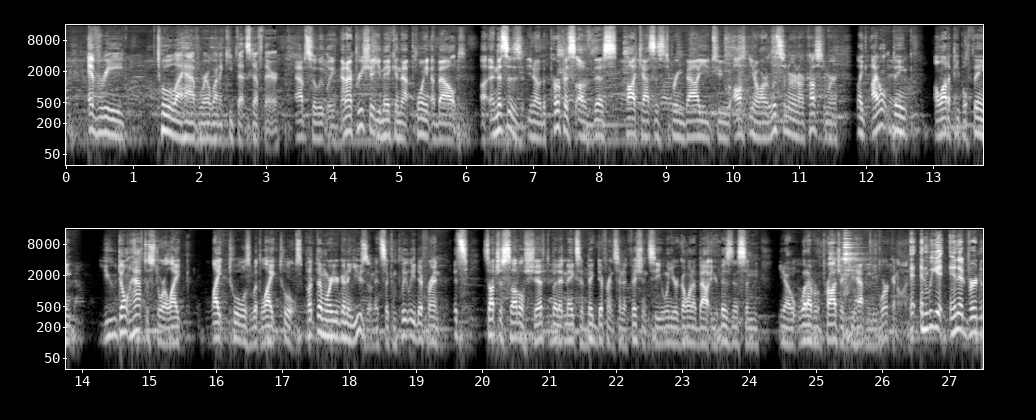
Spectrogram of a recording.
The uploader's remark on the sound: LIVE from WORKBENCHcon 2022. On this live episode of Organization Conversation, broadcast from WORKBENCHcon 2022.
